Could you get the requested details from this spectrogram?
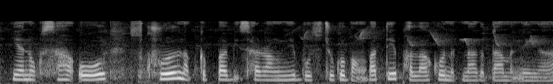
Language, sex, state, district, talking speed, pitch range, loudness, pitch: Garo, female, Meghalaya, West Garo Hills, 120 wpm, 195-220 Hz, -18 LUFS, 210 Hz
